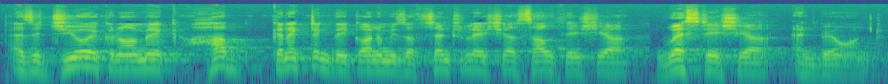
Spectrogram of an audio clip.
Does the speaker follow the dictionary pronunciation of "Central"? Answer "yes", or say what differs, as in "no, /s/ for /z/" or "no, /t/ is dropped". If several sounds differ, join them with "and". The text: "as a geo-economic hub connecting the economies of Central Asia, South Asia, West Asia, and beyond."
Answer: yes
